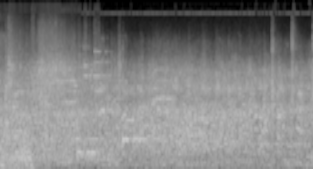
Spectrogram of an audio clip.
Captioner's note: thudding; audience laughing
